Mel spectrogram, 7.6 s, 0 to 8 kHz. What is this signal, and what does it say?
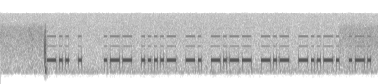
Morse code, heard as a keyed tone, about 19 wpm, 740 Hz. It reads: DE W4NYK/R
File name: qsorec SimplexLogic 13-03-55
